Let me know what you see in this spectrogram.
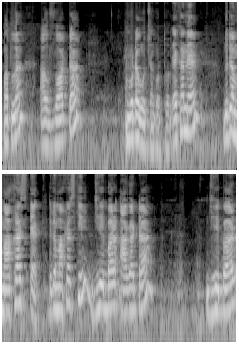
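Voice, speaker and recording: A man teaching Quran letter pronunciation, slowly drilling syllables and patiently repeating each point. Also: high voice, slight background noise. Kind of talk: slow instructional explanation with drilled letter sounds.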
